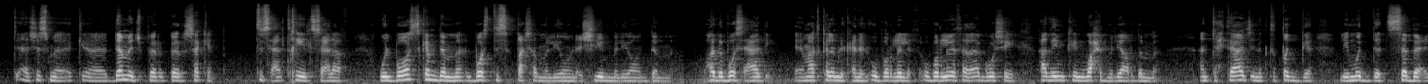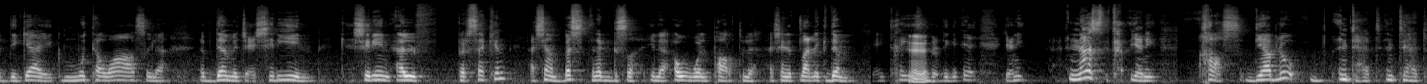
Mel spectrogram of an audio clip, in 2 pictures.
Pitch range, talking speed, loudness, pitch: 175-195 Hz, 160 wpm, -20 LUFS, 180 Hz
